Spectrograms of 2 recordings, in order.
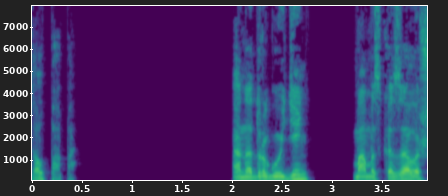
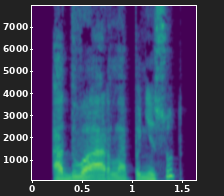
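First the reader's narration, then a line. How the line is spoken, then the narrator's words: Plain. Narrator (Russian): спросила Катя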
